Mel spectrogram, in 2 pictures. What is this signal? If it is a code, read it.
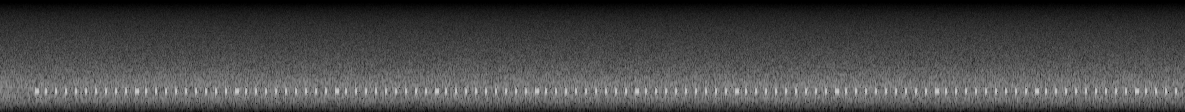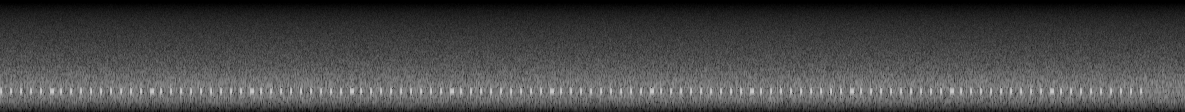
Radio time signal (RWM, Moscow), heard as ten pulses a second, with radio static and a narrow filter.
